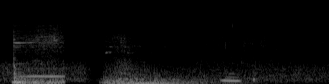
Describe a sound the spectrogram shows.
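A low whoosh sweeps in and fades.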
